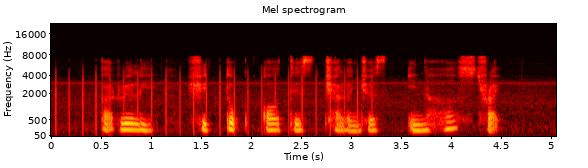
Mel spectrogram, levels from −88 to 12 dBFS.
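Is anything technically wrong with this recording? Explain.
Yes, two faults are audible.

From 0.06 to 3.23 s there is a train of clicks: about 20 sharp, near-identical pulses at a steady rate of about 7.3 per second, peaking roughly 10 dB above the speech. The likely cause is electrical interference from nearby equipment or a faulty connection or power supply, injecting the same spike repeatedly. The clicks are heard as regular ticking over the speech and in its pauses, well above the program level.

At 4.06 s there is a concealed Bluetooth headset packet loss, a 7.5 ms gap that fits one dropped packet between headset and phone. The receiver filled the hole by continuing the waveform with the closest-matching piece of the preceding audio. Because only one packet went missing, the patch is nearly hidden.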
